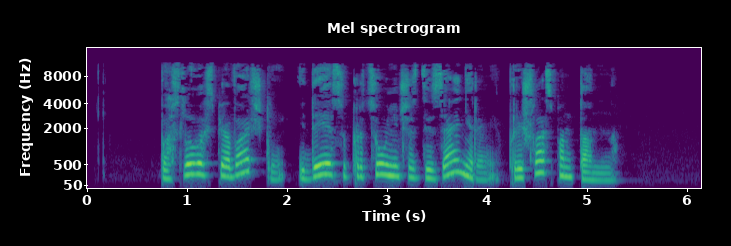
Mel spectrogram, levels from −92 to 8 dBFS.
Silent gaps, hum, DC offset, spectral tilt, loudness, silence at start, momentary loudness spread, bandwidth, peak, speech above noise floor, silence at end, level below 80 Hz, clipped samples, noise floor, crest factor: none; none; under 0.1%; -5 dB/octave; -22 LUFS; 0.75 s; 14 LU; 11.5 kHz; -6 dBFS; 58 dB; 0.85 s; -74 dBFS; under 0.1%; -79 dBFS; 16 dB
